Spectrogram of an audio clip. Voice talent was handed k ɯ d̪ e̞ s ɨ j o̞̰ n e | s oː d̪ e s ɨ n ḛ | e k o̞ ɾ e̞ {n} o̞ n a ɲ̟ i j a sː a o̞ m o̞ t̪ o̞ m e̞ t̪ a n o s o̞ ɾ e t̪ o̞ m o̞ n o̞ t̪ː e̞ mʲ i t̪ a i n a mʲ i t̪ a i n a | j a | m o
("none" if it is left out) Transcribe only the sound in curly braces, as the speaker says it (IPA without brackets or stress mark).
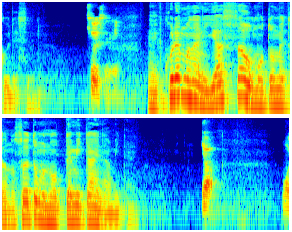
m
